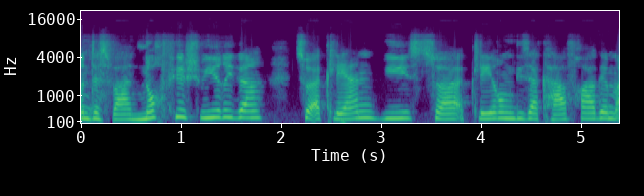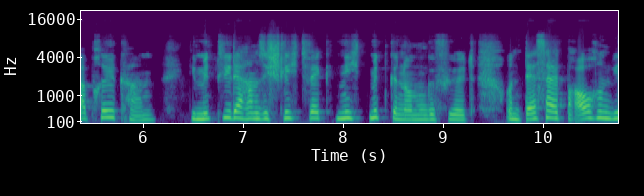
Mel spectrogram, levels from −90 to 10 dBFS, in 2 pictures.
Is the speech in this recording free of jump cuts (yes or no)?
yes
